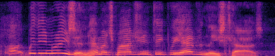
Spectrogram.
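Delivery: high-pitched indignant pushback; mock protest. Dealer argues margin with the caller, mock protest. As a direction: push the voice right up, protesting to the caller.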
